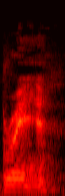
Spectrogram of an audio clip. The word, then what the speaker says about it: Brer: I also discovered that Brer was the southern pronunciation of brother.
